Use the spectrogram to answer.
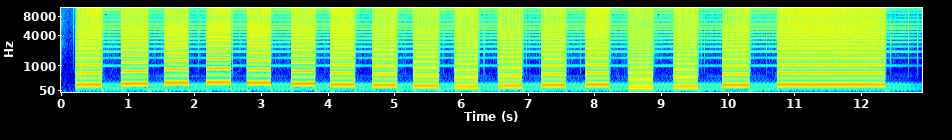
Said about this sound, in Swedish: Tonerna görs med hjälp av så kallade fyrkantvågor som ganska väl motsvarar lägre registret på en klarinett. Det är ändå ett säreget instrument som här ska få hjälp med en avskedssång.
